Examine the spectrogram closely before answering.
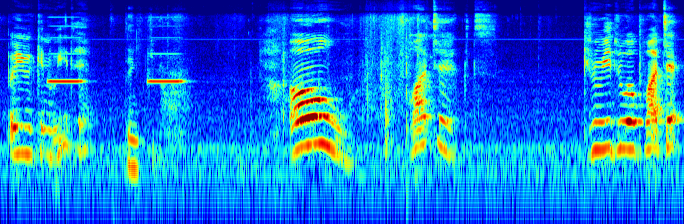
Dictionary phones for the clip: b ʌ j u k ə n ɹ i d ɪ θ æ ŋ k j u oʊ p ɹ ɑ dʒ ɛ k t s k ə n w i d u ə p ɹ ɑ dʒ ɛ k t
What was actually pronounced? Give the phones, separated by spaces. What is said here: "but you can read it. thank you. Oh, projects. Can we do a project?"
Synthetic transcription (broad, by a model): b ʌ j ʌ k ə n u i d ɪ t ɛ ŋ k j u oʊ p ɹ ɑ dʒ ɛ k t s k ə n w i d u ə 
